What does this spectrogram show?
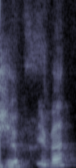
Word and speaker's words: zhiva: It's a little hard to pronounce, but I kind of like it. There are a lot of extraneous H's in words all over the place, so "zhiva," I like that.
